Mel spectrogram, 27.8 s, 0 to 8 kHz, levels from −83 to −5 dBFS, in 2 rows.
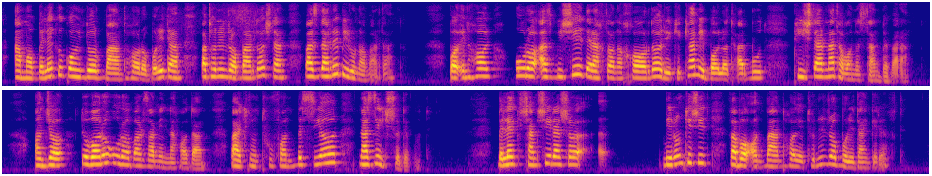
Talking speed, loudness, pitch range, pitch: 125 wpm, -18 LUFS, 185-240 Hz, 215 Hz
